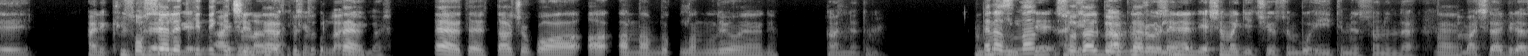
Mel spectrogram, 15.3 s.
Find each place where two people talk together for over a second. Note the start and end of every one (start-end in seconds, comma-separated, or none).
1.2-3.7, 9.8-11.9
